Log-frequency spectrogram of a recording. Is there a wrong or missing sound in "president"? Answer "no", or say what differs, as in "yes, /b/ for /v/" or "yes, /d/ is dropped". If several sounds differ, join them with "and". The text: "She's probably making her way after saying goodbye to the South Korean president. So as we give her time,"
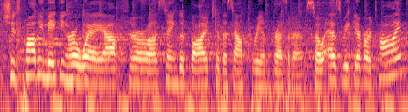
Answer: no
